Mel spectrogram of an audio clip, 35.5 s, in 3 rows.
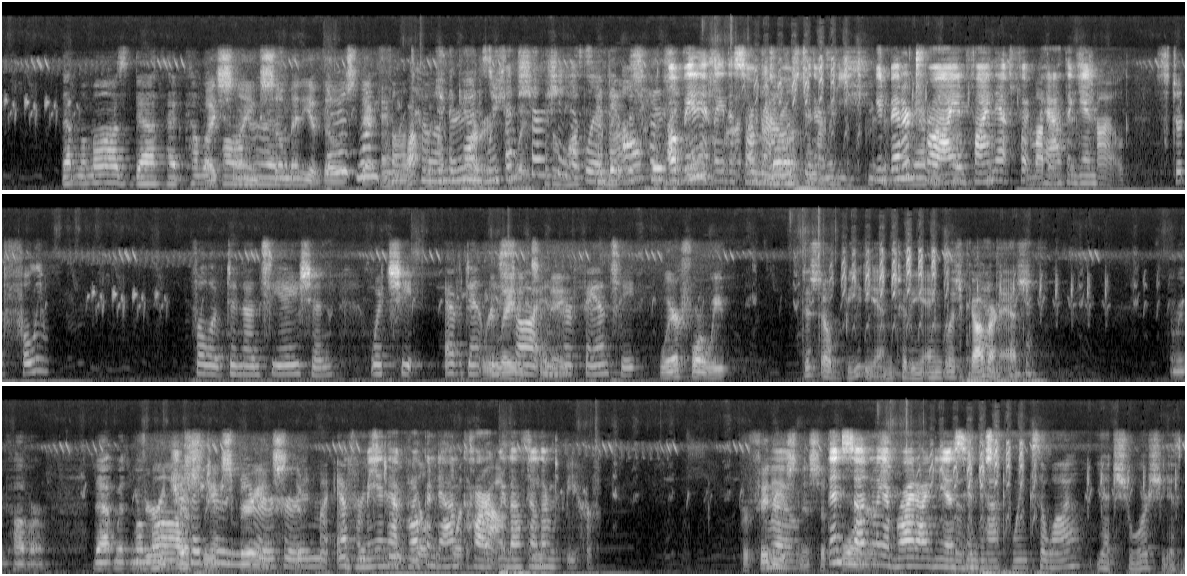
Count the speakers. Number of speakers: nine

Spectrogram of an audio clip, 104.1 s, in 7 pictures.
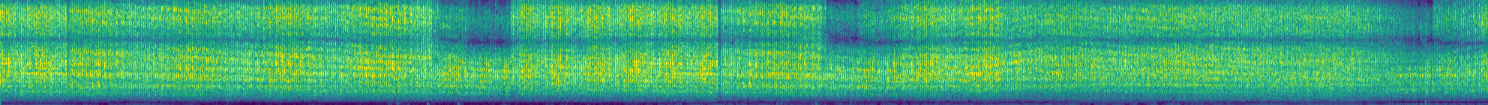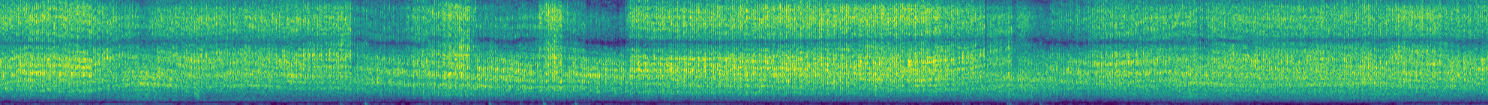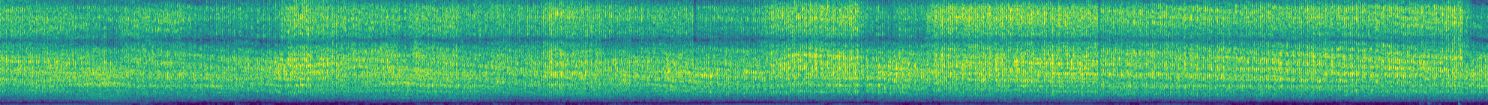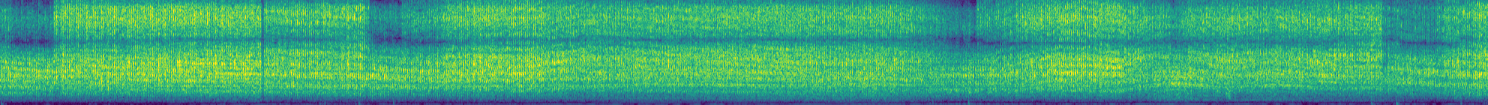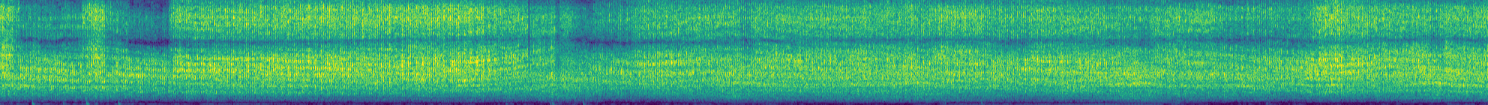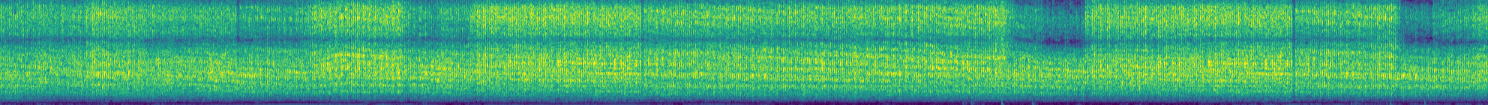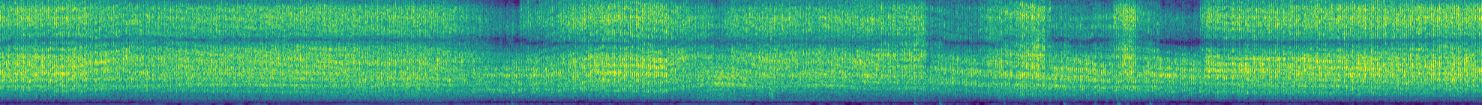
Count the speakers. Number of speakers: zero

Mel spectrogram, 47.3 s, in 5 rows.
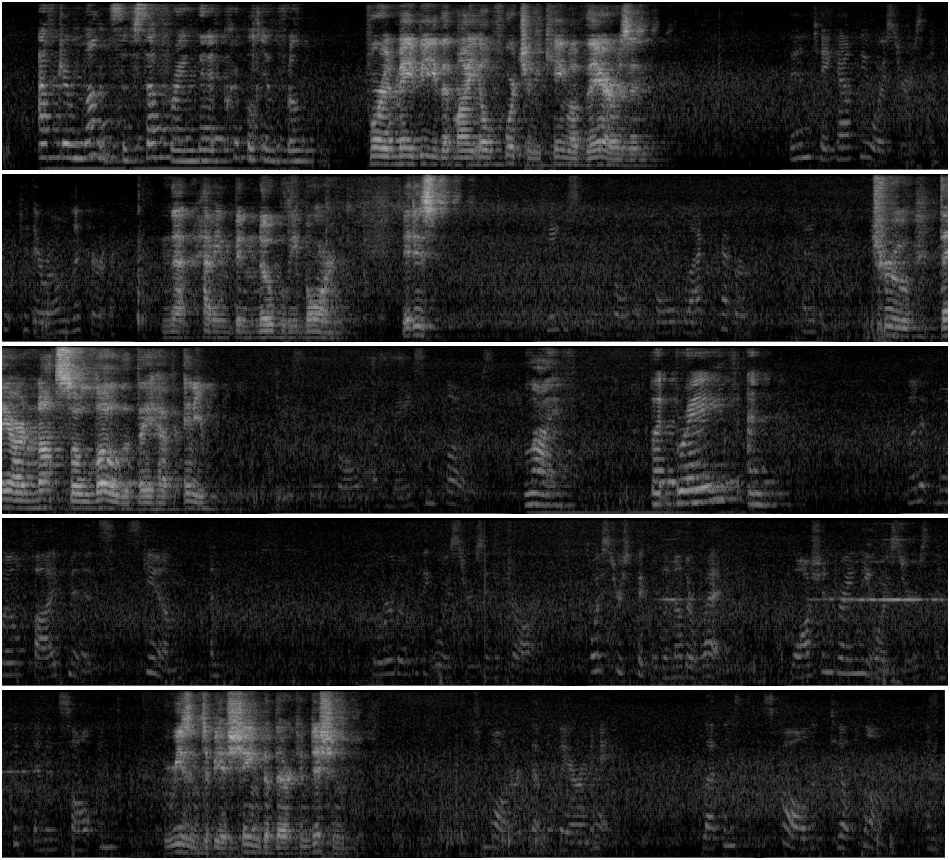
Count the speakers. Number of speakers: three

